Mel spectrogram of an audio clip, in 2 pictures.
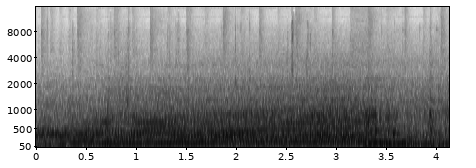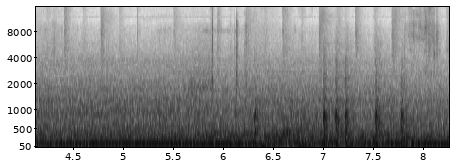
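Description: The Giulietta Veloce S's 1750 TBi turbocharged four-cylinder engine, heard from inside the cabin, revs up under acceleration for about three seconds. Its pitch then drops sharply at an upshift, and it runs on at a steady lower pitch.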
